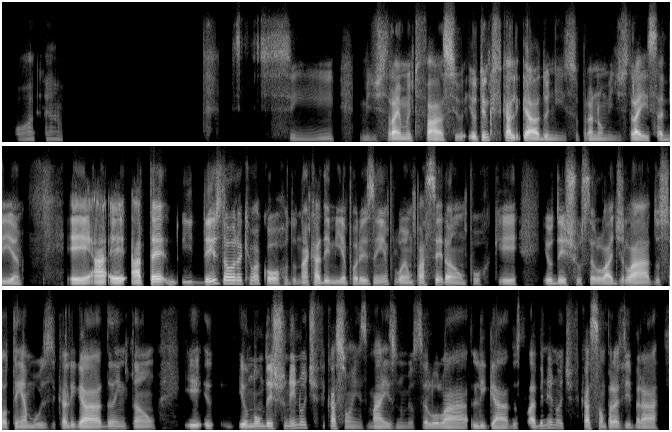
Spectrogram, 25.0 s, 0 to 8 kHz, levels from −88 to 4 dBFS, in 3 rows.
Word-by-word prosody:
Olha 85 +1 -20 2.5
Sim, 85 +4 -14 0.3
me 80 +1 -19
distrai 100 +5 +3
muito 115 +2 -4
fácil. 90 0 +3
Eu 115 - 0
tenho 145 0 +1
que - - -3
ficar - - +4
ligado 95 -1 +5
nisso 75 -2 -12
para 80 - -6
não 85 +1 -7
me 85 0 -15
distrair, 75 -1 +2
sabia 85 -1 -2 0.6
é 90 0 +7
a 105 - +7
é 95 - +6
até 140 0 +7 0.2
e 125 +1 -8
desde 140 - +3
a - - +6
hora 175 -1 +2
que - - -9
eu - - -2
acordo, 90 +1 -2
na 110 - -1
academia, 105 -2 0
por - - -4
exemplo, 110 - -3
é - - -1
um 100 - -6
parceirão, 105 -5 0
porque 90 -1 -6 0.3
eu 95 - -1
deixo 100 -1 0
o - - -9
celular 90 -1 +1
de 110 +9 -6
lado, 115 -1 +3
só 110 - -2
tem 100 -1 -5
a 95 - -2
música 90 -1 -7
ligada, 100 +1 +1
então 105 -2 -8 0.4
e 100 - -3 0.5
e - - -3
eu 115 - +1
não 125 +3 -5
deixo 135 0 0
nem 130 +3 -1
notificações 130 - -6
mais 80 -2 -5
no 90 - -18
meu 85 0 -20
celular 80 -3 -4
ligado, 80 -3 -5 0.2
sabe, 100 +7 -2
nem 145 - -10
notificação 120 -6 -5
para 100 - -1
vibrar. 90 -3 -5
95 Hz, 155 wpm, -23 LUFS, 85-115 Hz, 2.5 s, é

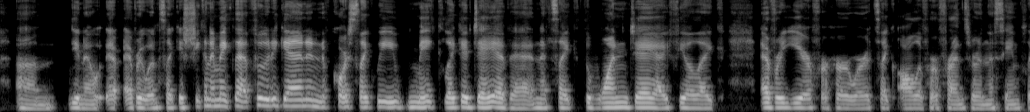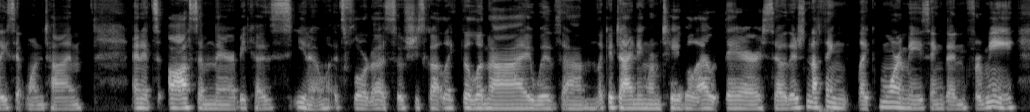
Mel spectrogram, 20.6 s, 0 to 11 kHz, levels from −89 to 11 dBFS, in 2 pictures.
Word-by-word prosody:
Um, 120 -2 -4
you 140 0 +5
know, 120 -2 -3
e 130 - 0
everyone's, 135 0 +2
like, 130 -1 -2
"Is 140 - +3
she 145 - -3
gonna 195 -2 0
make 180 -2 +3
that 160 -3 +3
food 200 -2 +6
again?" 185 -2 +5
And 175 -4 +1
of 155 - -7
course, 160 0 +1
like, 150 0 +1
we 155 -1 +2
make, 150 0 +2
like, 145 +1 +3
a 150 - +8
day 145 +1 +5
of 135 -1 -1
it, - - -1
and 135 +3 -2
it's, 135 +2 -3
like, 130 -1 -1
the 145 - +2
1 145 +2 +3
day 145 -1 +4
I 130 - -1
feel 140 -2 +1
like 125 -1 -4 0.3
every 145 0 +4
year 140 -1 +1
for - - -7
her 125 -2 -2
where 120 0 -3
it's, 125 - -6
like, 125 -2 -6
all 120 +1 0
of 120 - -5
her - - -4
friends 120 +1 -5
are - - -2
in 115 - -5
the 120 - -4
same 120 -1 -6
place - - -3
at - - -8
1 110 0 -7
time. 110 +2 -5 0.5
And 135 0 0
it's 130 - -1
awesome 130 -3 +4
there 115 -1 -5
because, 120 +2 -3
you 145 -2 0
know, 115 +2 -5
it's - - -4
Florida, 120 0 -3
so, - - -4
she's 130 0 -6
got, 125 -1 -2
like, 130 -1 -4
the 135 - +2
lanai 120 -1 +1
with, 120 0 -2
um, 115 +1 -5
like, - - -8
a - - +6
dining 125 -2 +3
room 120 0 -3
table 120 -1 -2
out 125 - +1
there. 120 -1 -1
So, 120 -1 -2
there's 135 +5 -1
nothing, 140 -3 0
like, 115 -2 -3
more 155 -1 +2
amazing 125 -2 -3
than 115 +2 -5
for 135 -4 -5
me 145 -3 +2
130 Hz, 245 wpm, -23 LUFS, 120-145 Hz, 0.5 s, a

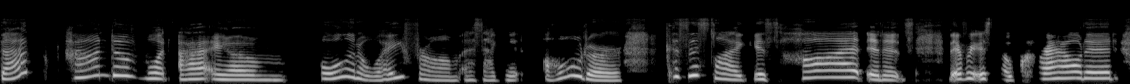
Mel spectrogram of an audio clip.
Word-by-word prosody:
that's 260 +1 +1 0.4
kind 400 +7 -2
of 405 -2 +3
what 270 -2 +1
I 245 +2 +2
am 215 -3 0 0.3
pulling 295 +5 +1
away 230 - -1
from 195 - -6
as 200 0 -10
I 190 -1 -7
get 195 0 -6 0.2
older 220 - +1 0.4
'cause 360 0 -2
it's 425 -1 +2
like, 220 -7 0
it's 240 -3 0 0.2
hot 325 +1 +3
and 215 -2 +4
it's 205 +1 -2 0.4
every 255 +1 +3
it's 250 +1 +2
so 190 - -2
crowded. 280 +1 +3
255 Hz, 125 wpm, -22 LUFS, 210-310 Hz, 0.4 s, and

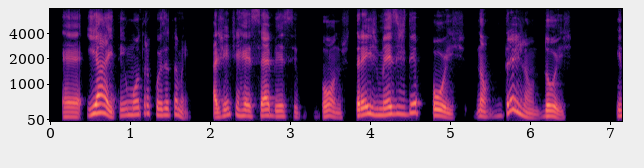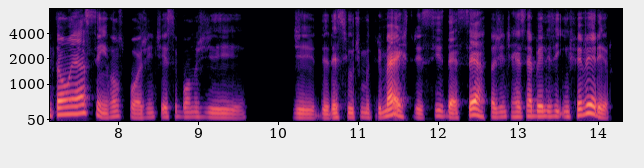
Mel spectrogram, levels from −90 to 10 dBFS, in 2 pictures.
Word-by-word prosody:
eh 125 -1 0
e 190 +7 +5
aí 230 0 +7
tem 160 +1 -7
uma 175 +1 -2
outra 190 +4 -3
coisa 170 -4 -2
também, 170 -9 -6 0.3
a 115 - +4
gente 170 +7 -4
recebe 150 -1 +1
esse 140 -4 -7 0.2
bônus 130 -5 -2
3 185 +4 +5
meses 190 +4 +2
depois 165 - 0
não, 145 -3 -4 0.2
3 270 - +2
não, 110 -8 -5
2. 135 -2 +1 0.6
Então, 180 +6 +3
é 200 +1 +4
assim, 215 - -2
vamos 135 +5 -6
supor, 110 -6 -5
a - - -5
gente 115 +4 -12
esse 125 +2 -7
bônus 125 -1 -9
de 110 -4 -6 0.6
de 105 -2 -4
desse 110 +4 -4
último 115 0 -6
trimestre, 130 - +2
se 145 +7 -8
der 110 -5 +1
certo, 155 +1 +5
a - - 0
gente 130 +1 -9
recebe 135 +2 -1
ele 135 0 -1 0.2
em - - -3
fevereiro. 190 - +3
140 Hz, 180 wpm, -24 LUFS, 115-170 Hz, 0.6 s, aí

